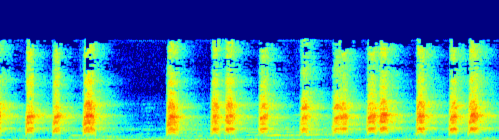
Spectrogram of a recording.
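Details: Agitated sooty-headed bulbul (kutilang) giving rapid series of harsh, raspy chattering notes, roughly two to three per second in loose clusters, with one brief gap near the middle.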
